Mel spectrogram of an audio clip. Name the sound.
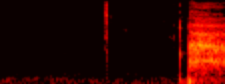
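person sipping a drink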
